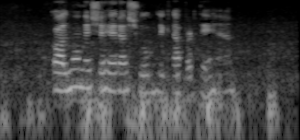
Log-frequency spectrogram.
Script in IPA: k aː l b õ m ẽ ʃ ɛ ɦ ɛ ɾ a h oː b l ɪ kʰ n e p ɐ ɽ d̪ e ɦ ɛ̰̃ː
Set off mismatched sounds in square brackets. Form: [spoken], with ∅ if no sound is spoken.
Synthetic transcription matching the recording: k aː l [m] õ m ẽ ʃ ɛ ɦ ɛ ɾ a [ʃ] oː b l ɪ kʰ n [a] p ɐ ɽ [t̪] e ɦ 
